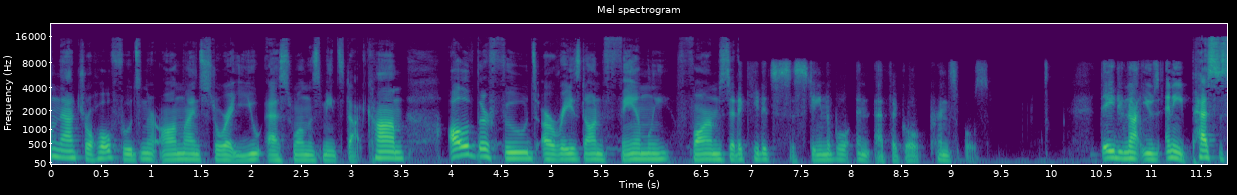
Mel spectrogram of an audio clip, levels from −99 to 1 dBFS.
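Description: At 6.89 s a call bitrate drop sets in and lasts until 11.45 s, with the worst stretch holding for about 4.03 s. The bandwidth estimate fell, so the encoder had to spend far fewer bits, which fits a cut from roughly 64 to 13 kbps. The coding turns coarse, giving the speech a rough, watery texture, and the audio bandwidth narrows from 20 kHz to 8 kHz, leaving it muffled.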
